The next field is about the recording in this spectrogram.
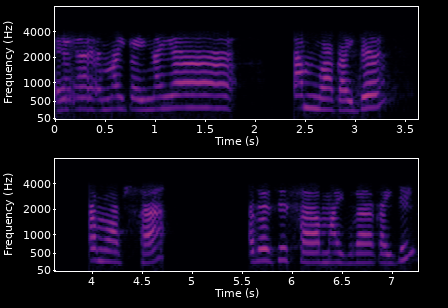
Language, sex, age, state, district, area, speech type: Bodo, female, 60+, Assam, Kokrajhar, rural, conversation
